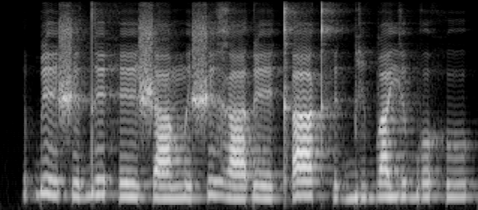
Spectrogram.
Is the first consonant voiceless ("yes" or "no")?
no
